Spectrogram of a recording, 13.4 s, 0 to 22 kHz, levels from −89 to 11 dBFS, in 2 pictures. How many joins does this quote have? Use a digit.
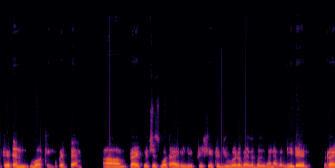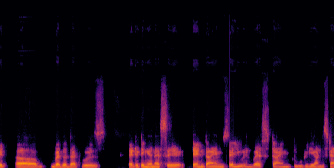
2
